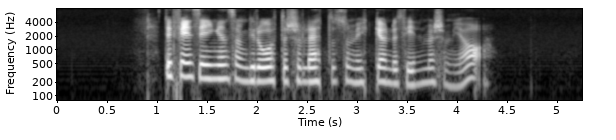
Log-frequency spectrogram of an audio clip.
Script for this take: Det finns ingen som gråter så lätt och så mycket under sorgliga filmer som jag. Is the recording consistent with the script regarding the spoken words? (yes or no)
no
